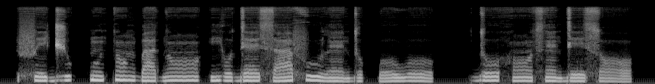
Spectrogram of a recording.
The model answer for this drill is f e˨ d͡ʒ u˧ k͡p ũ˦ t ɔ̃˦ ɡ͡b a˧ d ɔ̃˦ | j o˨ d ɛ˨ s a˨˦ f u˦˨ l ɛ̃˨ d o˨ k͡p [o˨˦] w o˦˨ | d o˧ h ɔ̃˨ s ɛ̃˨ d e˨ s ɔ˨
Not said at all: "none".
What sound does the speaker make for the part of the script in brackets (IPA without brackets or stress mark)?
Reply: o˨˦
